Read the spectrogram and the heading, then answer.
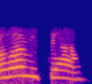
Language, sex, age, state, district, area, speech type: Bodo, female, 18-30, Assam, Chirang, rural, conversation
